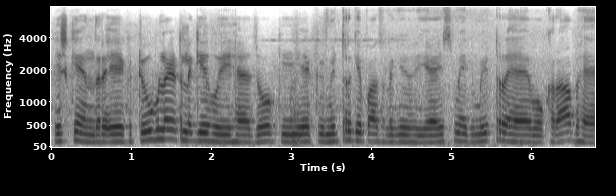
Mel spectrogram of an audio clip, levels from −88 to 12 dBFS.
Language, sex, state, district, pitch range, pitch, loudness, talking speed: Hindi, male, Rajasthan, Bikaner, 150-170 Hz, 155 Hz, -13 LUFS, 205 wpm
